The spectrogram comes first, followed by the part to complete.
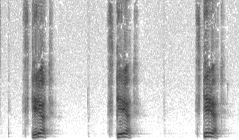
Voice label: "Vperyod", russian dog commands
